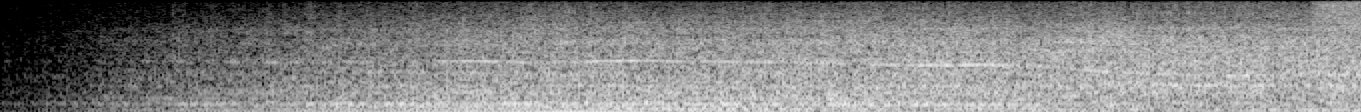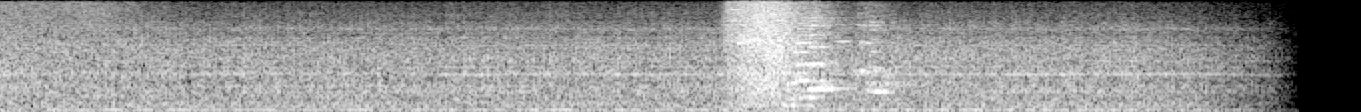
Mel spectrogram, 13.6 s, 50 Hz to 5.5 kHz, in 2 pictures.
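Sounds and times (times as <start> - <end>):
truck: 0.0 - 13.3.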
